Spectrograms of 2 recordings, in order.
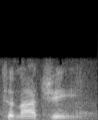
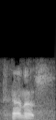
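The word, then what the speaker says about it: Tenace: He says the correct pronunciation is Tenachi. Fury Gene Tenachi is his name, but he has anglicized it now to Gene Tennis.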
